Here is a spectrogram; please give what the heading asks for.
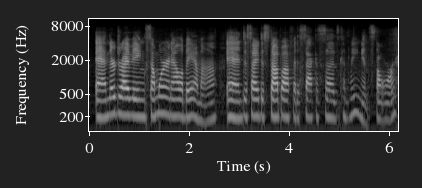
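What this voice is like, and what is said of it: Put-on Southern US accent. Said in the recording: “I don't know why I went with a southern accent there”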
